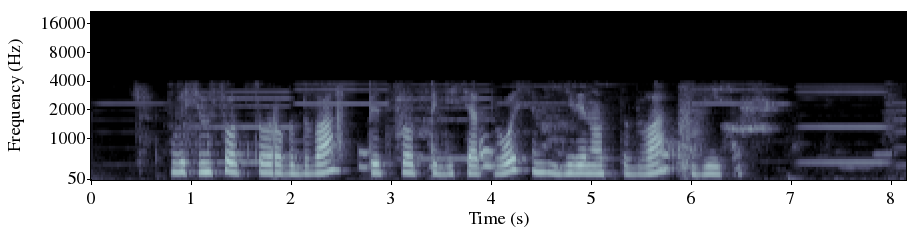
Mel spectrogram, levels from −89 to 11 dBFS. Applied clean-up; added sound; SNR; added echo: classical method log-MMSE.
